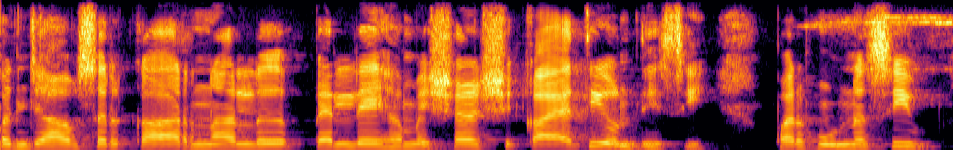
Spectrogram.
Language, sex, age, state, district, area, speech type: Punjabi, female, 45-60, Punjab, Jalandhar, urban, spontaneous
